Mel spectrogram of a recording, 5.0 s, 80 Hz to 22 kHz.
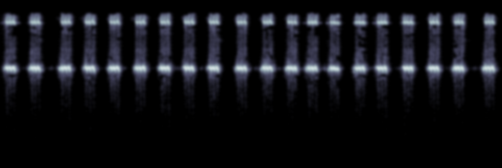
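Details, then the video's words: High, rhythmic cricket chirps, about four each second, evenly spaced and unbroken for five seconds, clean and isolated with nothing else audible. "28 Menit Suara Jangkrik - 28 Minutes Cricket Sound Effect"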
